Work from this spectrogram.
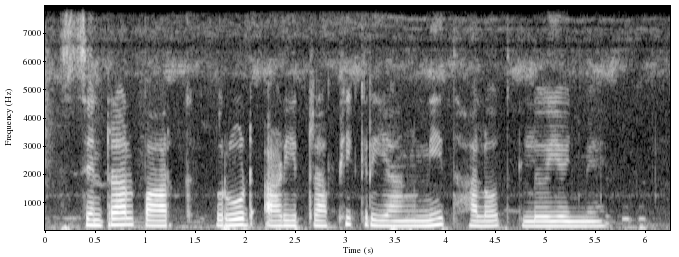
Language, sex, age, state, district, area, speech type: Santali, female, 30-45, West Bengal, Birbhum, rural, read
